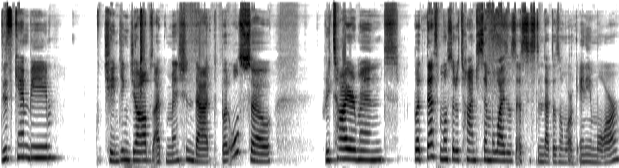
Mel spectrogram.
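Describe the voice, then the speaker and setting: The background is silent on this very clean recording. A woman talks at a very slow pace. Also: medium pitch for a woman, ordinary pitch variation. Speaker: tarot reader. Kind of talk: tarot reading. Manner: casual, with fillers.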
